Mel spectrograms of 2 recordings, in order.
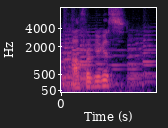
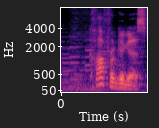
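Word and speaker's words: Cofagrigus: up there it is is apparently how that's pronounced whatever fabricus coprocess because it should be like coffin but copper gigas just sounds weird it sounds like i'm stuttering covergis excuse me i'm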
